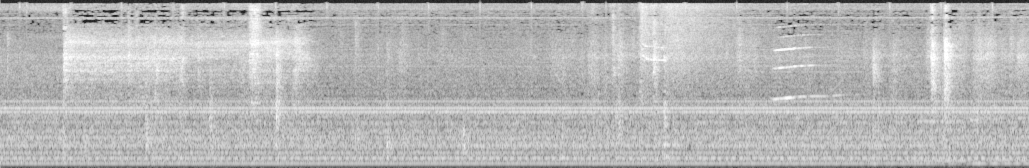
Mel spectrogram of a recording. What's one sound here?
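A bus engine idles steadily nearby.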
